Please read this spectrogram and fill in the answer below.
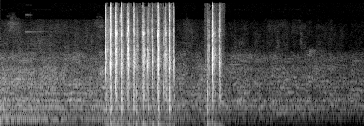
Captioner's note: keyboard typing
